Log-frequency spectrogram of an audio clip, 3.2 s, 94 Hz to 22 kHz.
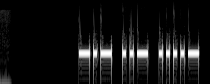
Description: Morse code, heard as a keyed tone, about 22 wpm, 700 Hz. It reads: KU4
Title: USA Call Sign Prefixes - Repeated 2x - 22wpm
